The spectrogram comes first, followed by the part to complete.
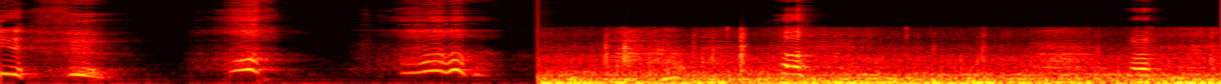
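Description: A man gasping in short, sharp breaths mixed with a little laughter. About two and a half seconds in, a loud steady rumble of car interior and road noise from a dashcam cuts in suddenly, and a couple more gasps sound over it.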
